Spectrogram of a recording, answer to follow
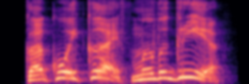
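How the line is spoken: Rowdy yelling at full voice. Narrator (Russian): забуянивший игрок и вновь заорал во все горло

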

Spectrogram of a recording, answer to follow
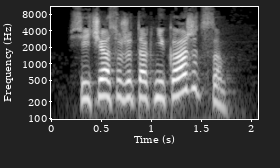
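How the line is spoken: Skeptical snort. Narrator (Russian): хмыкнул он

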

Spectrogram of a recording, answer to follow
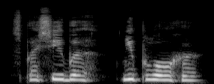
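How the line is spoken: Hoarse rasp. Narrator (Russian): прохрипела Маша

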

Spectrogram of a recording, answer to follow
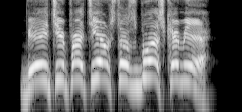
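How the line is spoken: Throat-straining shout. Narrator (Russian): Надрывая связки, прокричал Мирош

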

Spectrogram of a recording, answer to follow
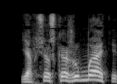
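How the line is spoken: Exclamation. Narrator (Russian): воскликнул Джоффри

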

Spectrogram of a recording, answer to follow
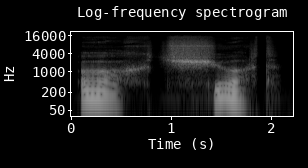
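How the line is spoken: Whisper. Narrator (Russian): прошептал Брэд

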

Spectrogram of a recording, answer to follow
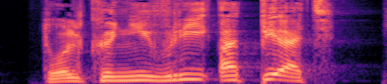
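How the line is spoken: Nearly shouting. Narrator (Russian): едва не крикнул он вслух

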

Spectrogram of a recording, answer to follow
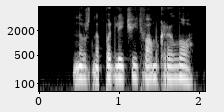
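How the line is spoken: Quiet. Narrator (Russian): тихо проговорил лорд Макс

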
